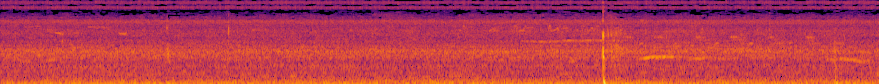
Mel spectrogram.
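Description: Steady low rumble of wind on the microphone, with one sharp slap about four and a half seconds in: a volleyball being struck by a player's hand or arm on the sand court.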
